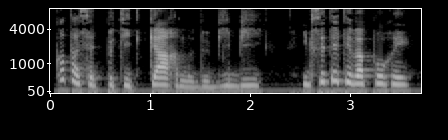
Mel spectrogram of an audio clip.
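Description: A woman reading a novel aloud as an audiobook narrator. Her reading is expressive and lively, moving easily through slang-heavy prose. Her voice sits at a middle pitch. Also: moderate pace, slightly rough, no room sound. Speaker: audiobook reader.

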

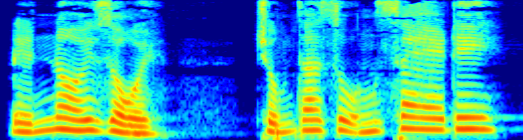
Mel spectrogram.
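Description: A woman's voice: medium pitch, moderate pace, no echo, studio quality, pitched above the performer's own voice, natural voice. A woman voicing a young wife crying out in tearful, desperate pleas. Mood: desperate pleading. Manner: pleading, tearful cries. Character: young wife, frantic and grief-stricken.

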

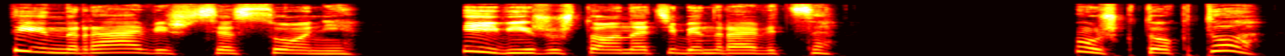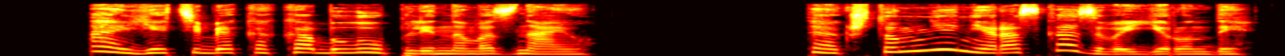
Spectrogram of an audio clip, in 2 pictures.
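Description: Reading at a normal speed, a woman performs the audiobook role of a middle-aged stepmother who is spirited, domineering, and caring, scolding in a high, animated way. The sound is clean studio audio without any echo.

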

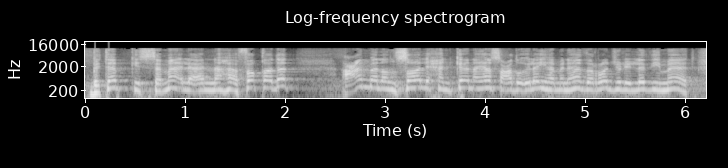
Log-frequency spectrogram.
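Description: A man with an Egyptian Arabic accent preaching a religious lesson, firing rhetorical questions and answering them himself with passion. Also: very high voice.

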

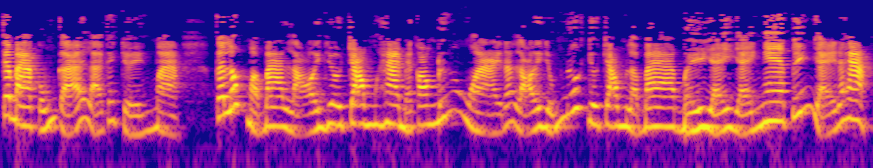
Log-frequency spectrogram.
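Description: A woman narrating a ghost story in an animated way, talking straight to her listeners. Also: mid-range voice, brisk. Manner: animated, addresses listeners directly.

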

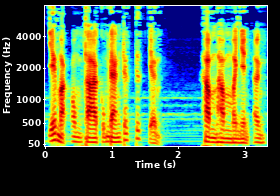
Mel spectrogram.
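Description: A man with a low voice tells a dramatic story in steady, scripted narration. He, and faint music plays behind him. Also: normal speed.

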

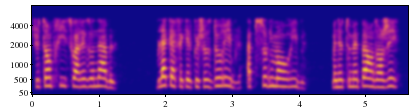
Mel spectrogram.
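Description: A woman's voice: medium pitch, steady tone, fast, muffled recording, voice pushed up, natural voice. Woman voicing a pleading, anxious teenage girl. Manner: urgent, pleading.

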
